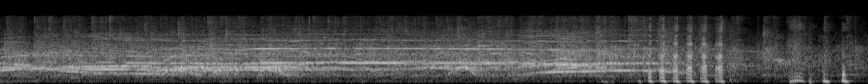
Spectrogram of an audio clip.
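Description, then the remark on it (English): An audience applauds steadily as guest rapper of a musical group is introduced, with whoops and cheers rising over a dense wash of clapping. Near the end the applause thins into a few scattered, distinct claps. “It's rude to keep clapping.”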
